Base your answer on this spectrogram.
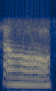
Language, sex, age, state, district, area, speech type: Assamese, female, 18-30, Assam, Sivasagar, rural, conversation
